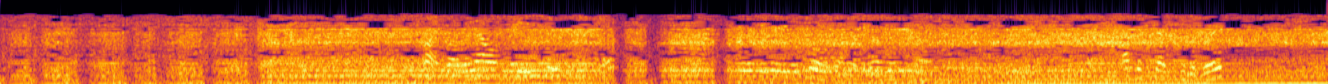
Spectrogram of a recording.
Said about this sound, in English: there's a lot of noise coming through. Beg your pardon? There's a lot of noise. Could you try and get away from the generators a bit more? Okay, how's that? Okay, that's a bit better.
